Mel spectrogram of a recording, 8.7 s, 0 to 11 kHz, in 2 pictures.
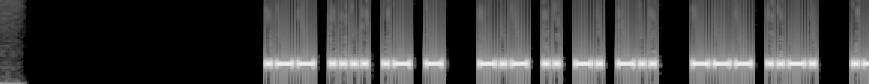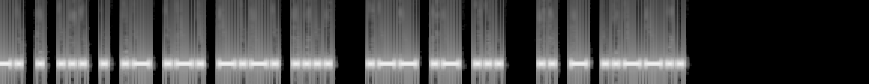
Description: Morse code, heard as a keyed tone, about 46 wpm, 700 Hz. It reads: WHAT KIND OF RESEARCH WAS IT?
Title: Sentences from Top 1000 Words - Review Part 4 - 45wpm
